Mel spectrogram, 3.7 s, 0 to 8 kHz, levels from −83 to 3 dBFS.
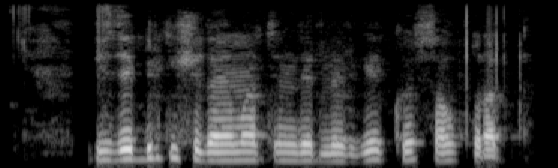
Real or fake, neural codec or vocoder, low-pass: real; none; 7.2 kHz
